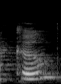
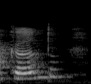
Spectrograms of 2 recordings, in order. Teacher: nós temos a modificação do mã antes do pã, em relação ao nã antes do tã, ou antes do dã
